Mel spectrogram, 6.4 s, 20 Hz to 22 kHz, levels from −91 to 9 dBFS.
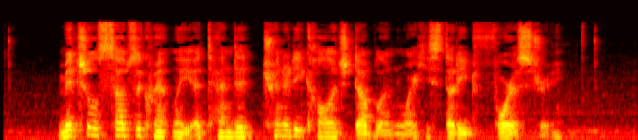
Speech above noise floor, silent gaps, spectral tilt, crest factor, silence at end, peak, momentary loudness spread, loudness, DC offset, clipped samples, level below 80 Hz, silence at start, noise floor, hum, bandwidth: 30 dB; none; -4.5 dB/octave; 18 dB; 0.4 s; -4 dBFS; 8 LU; -20 LUFS; under 0.1%; under 0.1%; -50 dBFS; 0.6 s; -50 dBFS; none; 11.5 kHz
